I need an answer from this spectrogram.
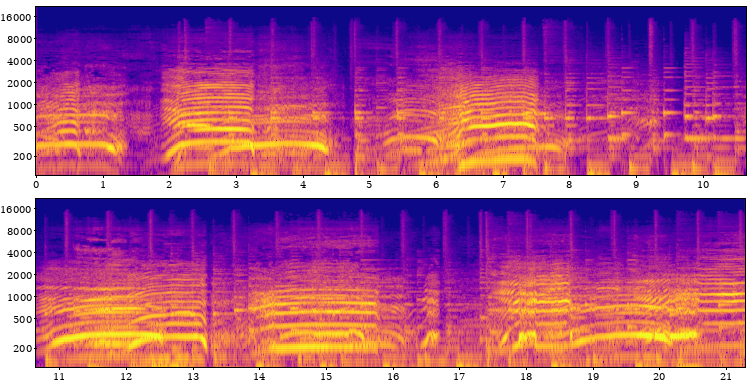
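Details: Several cattle moo in quick succession, six or seven drawn-out, rich bellows that rise and fall in pitch and sometimes overlap, over continuous background music with a thumping low beat.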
